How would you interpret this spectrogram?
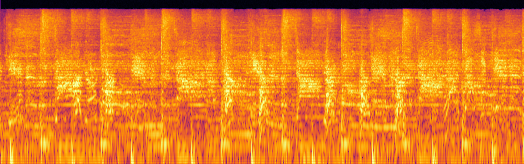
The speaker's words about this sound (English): If you would like to see these two darling dogs who are here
